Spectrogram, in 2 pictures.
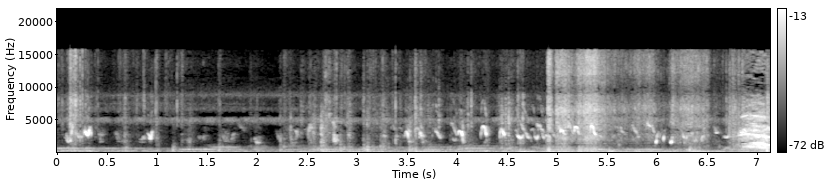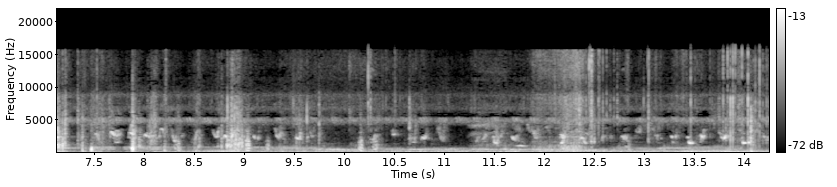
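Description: Bangkok game chickens clucking softly with low, wavering calls, over many short sharp ticks typical of pecking at feed. A brief louder burst comes about seven seconds in.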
